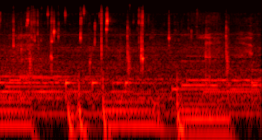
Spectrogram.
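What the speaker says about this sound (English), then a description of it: "We are gonna add in the whole can of evaporated milk and the entire can of coconut milk." Canned evaporated milk and coconut milk poured into a bowl for a mango sago dessert, close thick glugging and splashing in a few bursts over a steady low background hum.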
